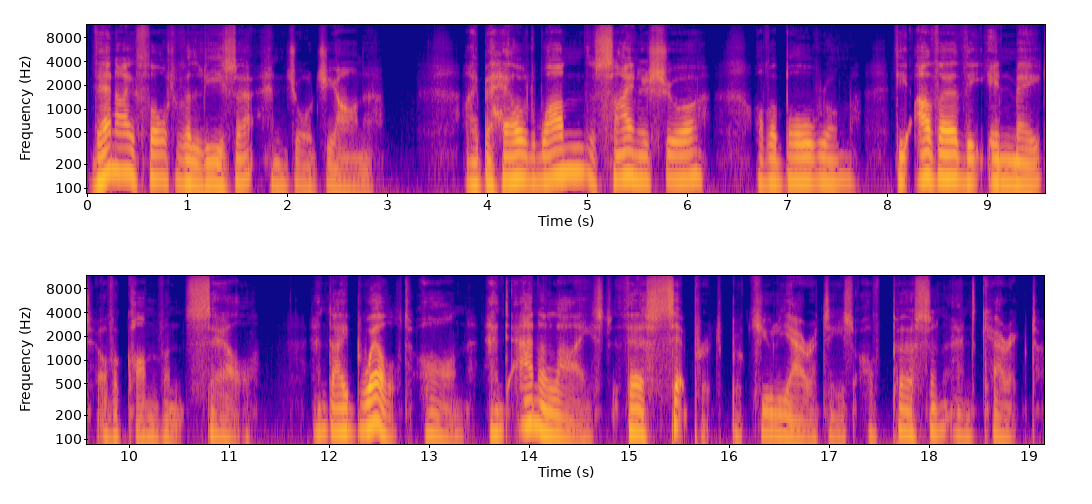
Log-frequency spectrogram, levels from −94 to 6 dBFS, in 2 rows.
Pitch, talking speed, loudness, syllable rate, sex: 110 Hz, 115 wpm, -21 LUFS, 3.9 syllables/s, male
